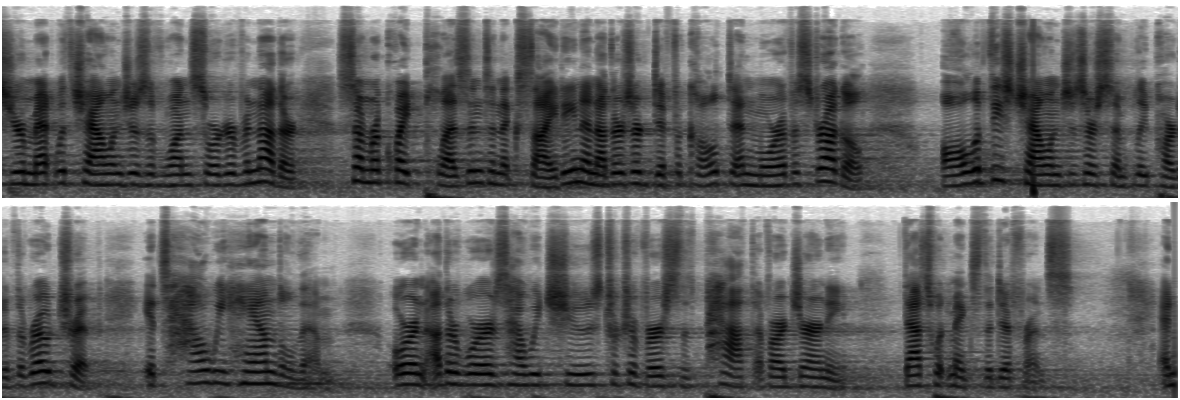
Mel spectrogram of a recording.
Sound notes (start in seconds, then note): none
